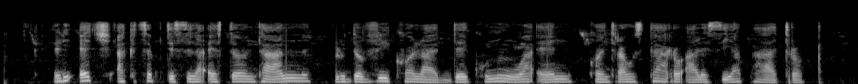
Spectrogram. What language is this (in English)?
Esperanto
